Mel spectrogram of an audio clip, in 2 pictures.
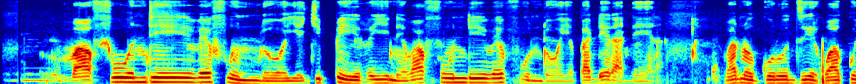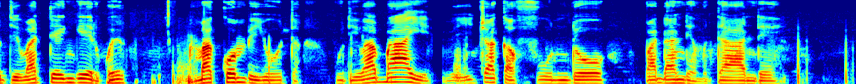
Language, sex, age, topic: Ndau, male, 18-24, education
